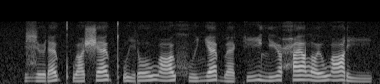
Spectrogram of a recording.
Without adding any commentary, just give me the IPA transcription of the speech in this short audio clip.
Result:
z ø˩ ɾ æ˥ kʷʼ ɑ˩˧ ʃ æ˧˥˧ kʷʼ i˧˩˧ ɾ o˨˥ w ɑ˨˥ xʷ ɯ˩˧ ʎ æ˧˥˧ b æ˩ k i˧˥˧ lʲ ø˧˥˧ ħ æ˥ lˠ ø˨˥ w ɑ˧˥˧ ɾ i˩

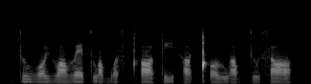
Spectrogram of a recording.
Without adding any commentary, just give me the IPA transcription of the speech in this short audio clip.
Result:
t u β ɔ y̯ β ɒ β ɛ t w ɒ b ɔ s kʰ ɒ t i h ɑ ǃʰ ɔ u̯ w ɑ b t u s ɒ

